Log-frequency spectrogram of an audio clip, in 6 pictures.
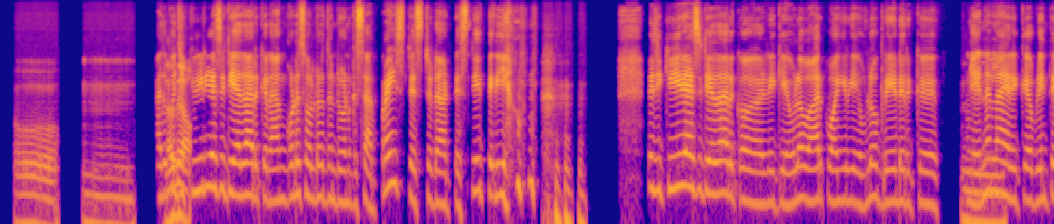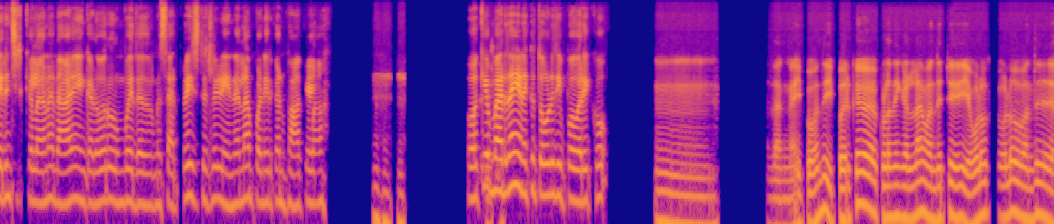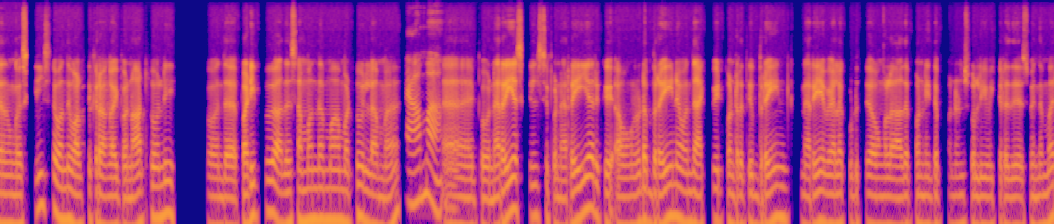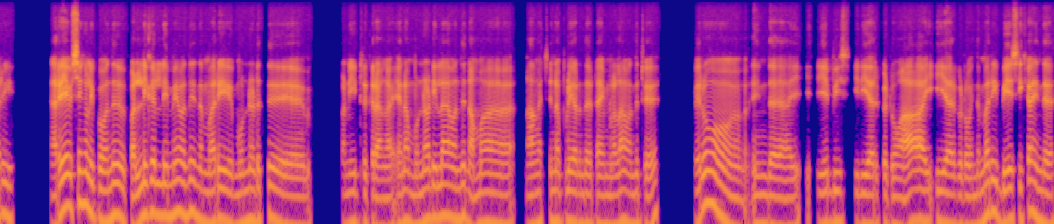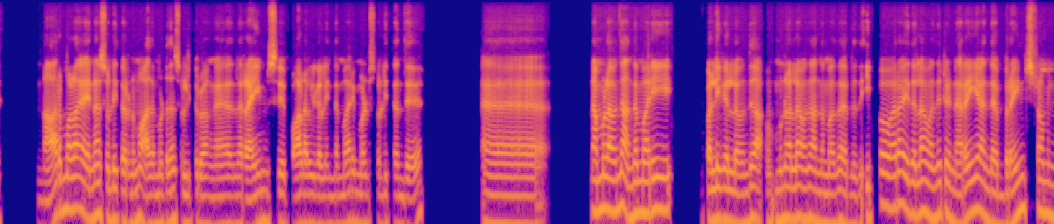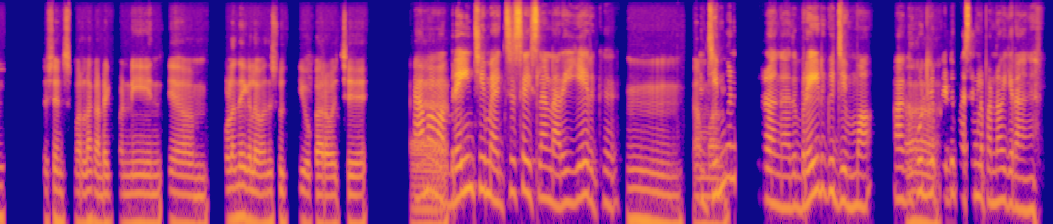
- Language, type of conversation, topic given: Tamil, podcast, குழந்தைகளை படிப்பில் ஆர்வம் கொள்ளச் செய்வதில் உங்களுக்கு என்ன அனுபவம் இருக்கிறது?
- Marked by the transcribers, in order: drawn out: "ஓ. ம்"; in English: "கியூரியாசிட்டி"; in English: "சர்ப்ரைஸ் டெஸ்டுடா, டேஸ்ட்டே"; chuckle; laughing while speaking: "கொஞ்சம் கியூரியாசிட்டியா தான் இருக்கும்"; laugh; in English: "கியூரியாசிட்டியா"; in English: "மார்க்"; in English: "கிரேடு"; drawn out: "ம்"; in English: "சர்ப்ரைஸ்"; tapping; chuckle; in English: "ஓகே"; drawn out: "ம்"; in English: "ஸ்கில்ஸ்"; in English: "நாட் ஒன்லி"; in English: "ஸ்கில்ஸ்"; in English: "ஆக்டிவேட்"; in English: "பிரைன்"; in English: "பேசிக்கா"; in English: "நார்மலா"; in English: "ரைம்ஸ்"; in English: "பிரைன்ஸ்ட்ரோமிங் செஷன்"; other noise; in English: "கண்டக்ட்"; in English: "பிரைன் ஜிம் எக்ஸசைஸ்"; drawn out: "ம்"; in English: "ஜிம்ன்னு"; in English: "பிரைனுக்கு ஜிம்மா"; other background noise; giggle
